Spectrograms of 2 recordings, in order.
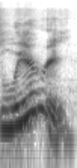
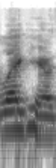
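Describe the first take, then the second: First: The name is said as one word, 'leary'. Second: The name is read as two words, 'leg hair'. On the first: The speaker calls it right. "it was Leary. That's how you say it" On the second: The speaker calls it wrong. "everybody called her Leg Hair"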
